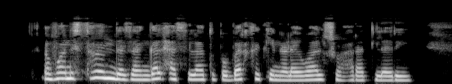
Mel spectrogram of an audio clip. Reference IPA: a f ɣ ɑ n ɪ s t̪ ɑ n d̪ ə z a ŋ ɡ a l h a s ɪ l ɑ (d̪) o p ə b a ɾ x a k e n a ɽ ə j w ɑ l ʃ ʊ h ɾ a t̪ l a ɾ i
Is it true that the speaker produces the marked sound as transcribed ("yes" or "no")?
no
